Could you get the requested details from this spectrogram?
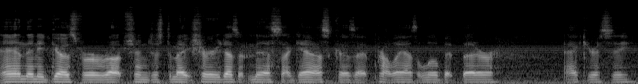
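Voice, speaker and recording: A man's fairly quick, monotone, flat delivery amid noticeable background noise. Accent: Alabama. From Alabama. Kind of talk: game commentary voice-over.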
